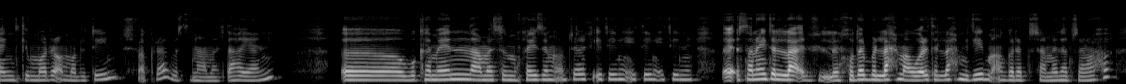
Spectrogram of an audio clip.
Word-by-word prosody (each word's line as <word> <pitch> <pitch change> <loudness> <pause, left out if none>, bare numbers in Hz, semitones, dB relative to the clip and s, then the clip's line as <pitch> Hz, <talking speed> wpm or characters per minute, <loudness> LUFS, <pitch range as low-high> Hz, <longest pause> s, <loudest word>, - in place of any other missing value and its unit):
يمكن 200 +1 -6
مرّة 195 +1 -3
أو - - -5
مرّتين 200 - -7
مش 335 - -20
فاكرة، 295 +1 -8
بس 200 - -13
أنا 180 - -8
عملتها 170 +3 -7
يعني. 190 - -5 0.7
آآ 200 -1 +4
وكمان 215 +3 +1
عملت 205 0 +1
الملوخية 205 +1 -1
زي 215 0 -2
ما 215 - -4
قُلت 225 +2 -7
لك 235 0 -3
إيه 235 - -4
تاني، 235 +2 -3
إيه 235 -1 -9
تاني، 235 -2 -4
إيه 200 - -9
تاني؟ 220 -1 -6 0.3
آآ - - +6
صنيّة 230 +3 +4
ال 220 -2 +7
الف 195 -2 +4
الخضار 200 +4 +1
باللحمة 215 +1 +3
أو 195 - +2
ورقة 205 +2 +4
اللحمة 225 +2 -1
دي 230 +3 +1
ما 230 - -4
جرّبتش 195 0 -5
أعملها 185 +2 -3
بصراحة، 195 - -6
210 Hz, 200 wpm, -27 LUFS, 195-225 Hz, 0.7 s, ال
